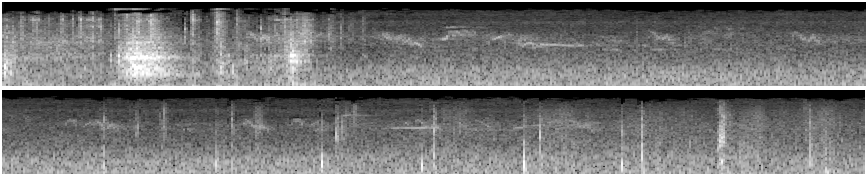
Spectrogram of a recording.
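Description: Footsteps on dry twigs and undergrowth: sparse, irregular sharp cracks in the second half, with faint birds chirping. A short loud rush of noise about half a second in stands out as the loudest sound.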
